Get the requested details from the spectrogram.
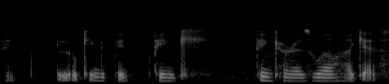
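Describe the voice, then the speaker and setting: A woman is speaking. Her voice is soft-spoken. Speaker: artist. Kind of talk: tutorial. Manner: halting.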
